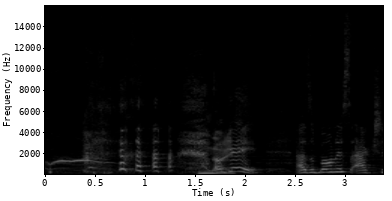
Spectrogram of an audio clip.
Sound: laughs

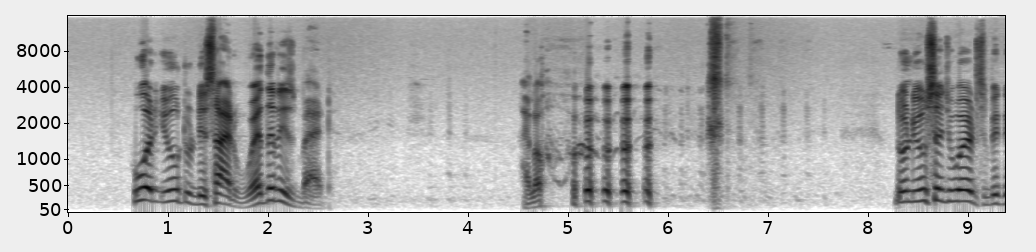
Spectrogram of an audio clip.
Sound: laughs

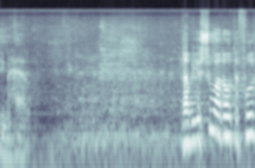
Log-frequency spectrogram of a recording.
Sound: laughter

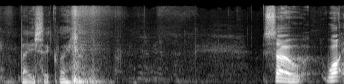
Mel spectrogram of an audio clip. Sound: chuckles

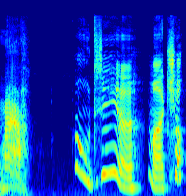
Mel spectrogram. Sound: groans

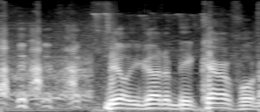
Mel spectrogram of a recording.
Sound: laughs

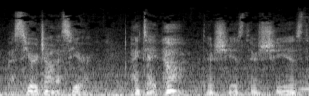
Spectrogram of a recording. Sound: gasp

